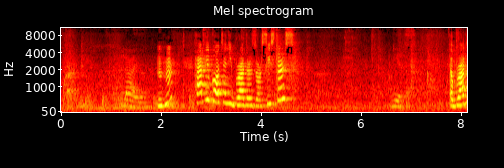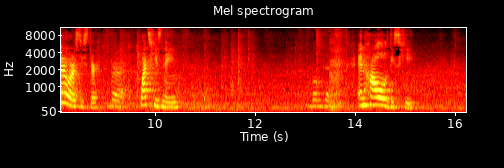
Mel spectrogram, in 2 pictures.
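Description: A young girl speaks calmly and close by, in short bursts with pauses.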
